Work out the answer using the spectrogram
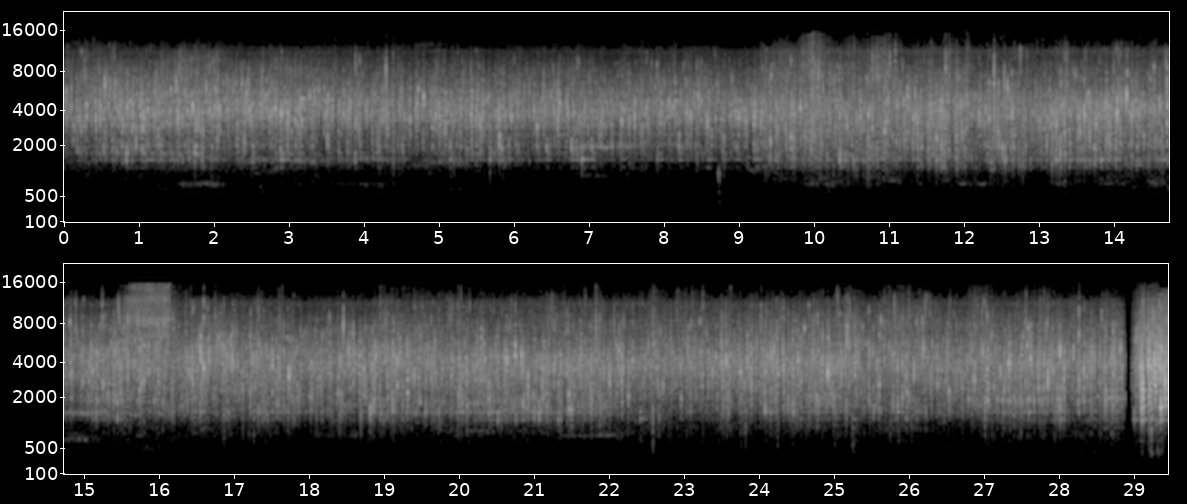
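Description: Chicken legs frying in hot oil in a metal pan: a steady, dense sizzle, with the pieces stirred and turned by a spatula. The sound drops out for a moment just before the end.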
